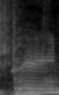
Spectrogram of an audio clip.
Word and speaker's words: Shane: My name is Shane. It rhymes with rain.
